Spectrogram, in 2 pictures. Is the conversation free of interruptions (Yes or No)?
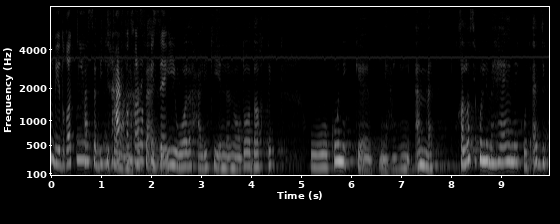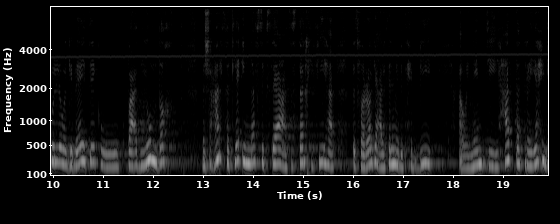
No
